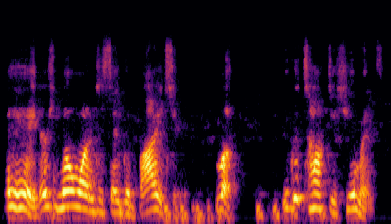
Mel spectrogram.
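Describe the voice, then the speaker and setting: A man playing a small, cocky, wisecracking mouse detective in a table read, with a rough-edged husky voice. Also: sits high, lively intonation, fairly bright tone, muffled recording, exaggerated voice. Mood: pleading. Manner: fast-talking wisecracking patter. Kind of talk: animated script table read.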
